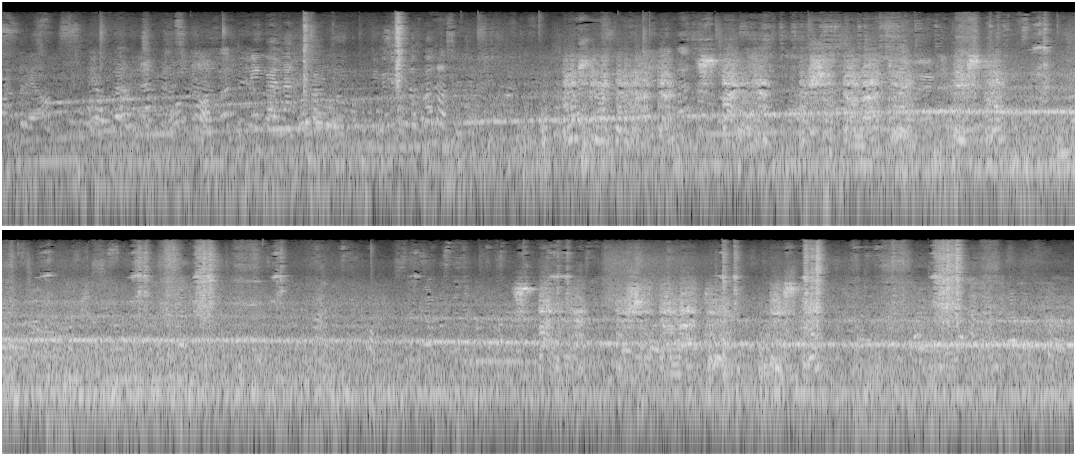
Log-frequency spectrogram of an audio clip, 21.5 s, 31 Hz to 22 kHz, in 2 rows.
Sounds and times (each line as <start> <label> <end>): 0.0 people talking in italian 21.4
5.4 talkoff voice advising for next stops 11.0
15.6 talkoff voice advising for next stops 19.0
